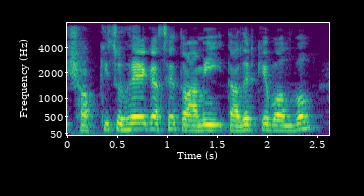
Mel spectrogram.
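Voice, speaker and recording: The man has an ordinary speaking voice, fairly high in pitch, with fairly even intonation. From Bangladesh. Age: 50s. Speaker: Islamic preacher. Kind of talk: religious lecture.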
